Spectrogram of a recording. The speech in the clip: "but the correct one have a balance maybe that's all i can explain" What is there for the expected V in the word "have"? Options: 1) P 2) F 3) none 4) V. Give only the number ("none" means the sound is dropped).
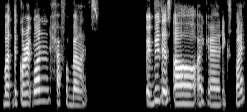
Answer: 2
